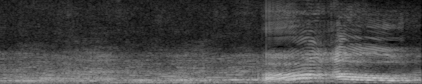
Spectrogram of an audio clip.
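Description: Speech only: a woman talking over a microphone in a large hall, with other voices murmuring in the first half.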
